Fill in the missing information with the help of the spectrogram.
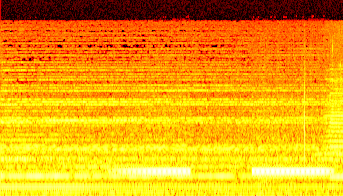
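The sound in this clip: Telephone ringback tone after dialing a call: two long, steady, buzzy tones separated by a pause, over a faint constant hum.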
